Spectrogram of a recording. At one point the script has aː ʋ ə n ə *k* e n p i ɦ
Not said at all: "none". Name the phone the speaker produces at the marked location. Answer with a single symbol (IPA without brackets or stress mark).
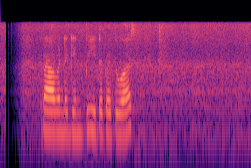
ɡ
